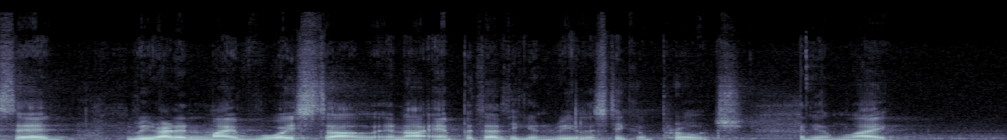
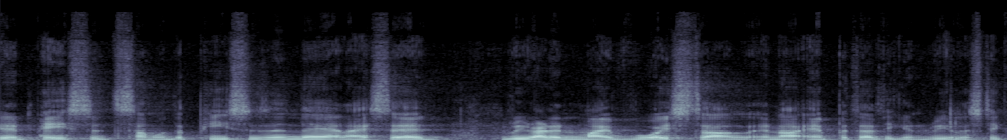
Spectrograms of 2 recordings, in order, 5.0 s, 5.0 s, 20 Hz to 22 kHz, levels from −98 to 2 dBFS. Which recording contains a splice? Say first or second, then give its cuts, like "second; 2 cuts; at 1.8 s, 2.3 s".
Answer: first; 1 cut; at 4.1 s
